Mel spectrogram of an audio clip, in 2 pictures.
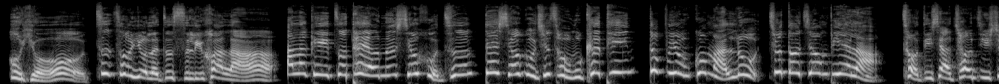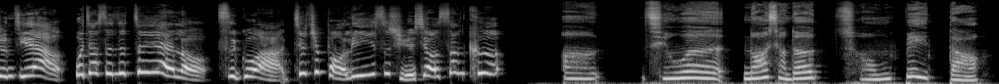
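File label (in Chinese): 上普 女 上海普通话样音女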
